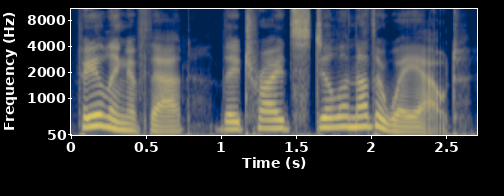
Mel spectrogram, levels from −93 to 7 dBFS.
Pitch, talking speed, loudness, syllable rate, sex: 200 Hz, 200 wpm, -17 LUFS, 4.8 syllables/s, female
